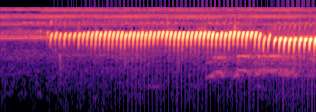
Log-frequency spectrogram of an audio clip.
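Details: Canary song meant to stimulate silent canaries: one long, evenly pulsed trill of about four notes per second-fraction, steady in pitch, dropping slightly near the end.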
